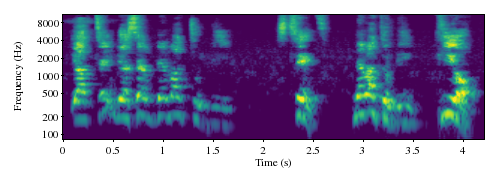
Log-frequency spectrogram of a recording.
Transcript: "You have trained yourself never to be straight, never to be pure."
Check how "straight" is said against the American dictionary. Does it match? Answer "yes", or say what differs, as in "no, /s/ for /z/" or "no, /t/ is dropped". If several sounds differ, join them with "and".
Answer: no, /ɹ/ is dropped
